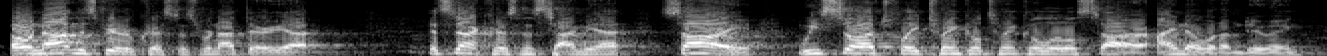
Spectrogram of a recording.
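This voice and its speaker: Man, school band director, slightly high voice, chatty jokey song announcements. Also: fast, a bit bright. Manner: joking, chatty asides to the audience. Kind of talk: announcing songs at a school concert.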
